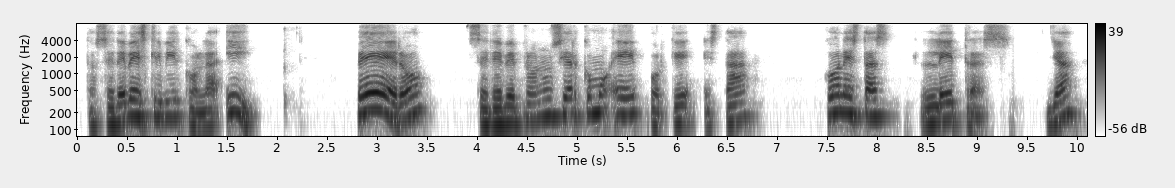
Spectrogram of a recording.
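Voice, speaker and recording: A man's voice: on the high side, sing-song, slow, darkish tone. A man teaching an online language lesson, explaining step by step and often checking understanding with short tag questions.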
